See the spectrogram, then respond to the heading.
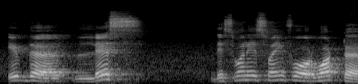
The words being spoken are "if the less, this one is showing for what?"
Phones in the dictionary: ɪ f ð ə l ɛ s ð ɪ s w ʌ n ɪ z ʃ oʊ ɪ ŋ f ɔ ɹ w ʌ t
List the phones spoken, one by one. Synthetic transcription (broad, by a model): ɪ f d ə l ɛ s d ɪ s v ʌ n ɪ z s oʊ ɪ ŋ f ɔ ɹ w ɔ t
